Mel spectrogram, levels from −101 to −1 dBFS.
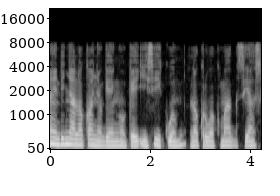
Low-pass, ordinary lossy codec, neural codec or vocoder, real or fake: none; none; none; real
